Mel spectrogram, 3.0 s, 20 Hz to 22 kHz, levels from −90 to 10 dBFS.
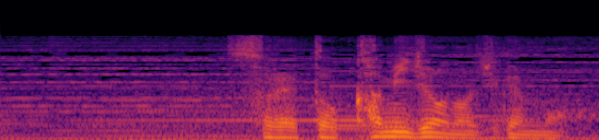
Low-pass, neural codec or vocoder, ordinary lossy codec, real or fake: none; none; none; real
